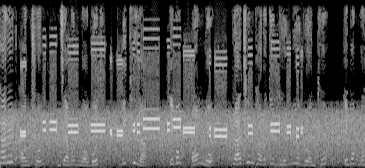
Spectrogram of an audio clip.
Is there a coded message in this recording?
No, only pairs of high tones at irregular times, with phone line noise and speech in Bangla.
